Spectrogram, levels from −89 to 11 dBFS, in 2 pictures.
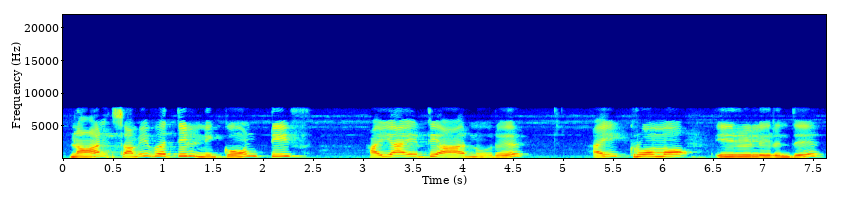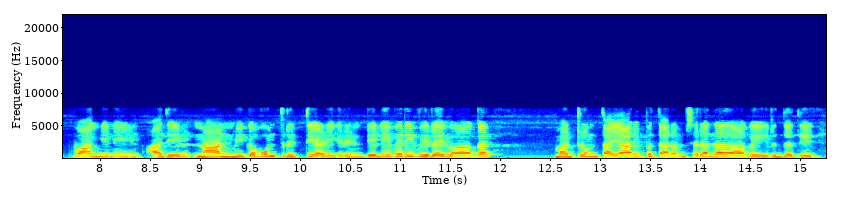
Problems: constant background noise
